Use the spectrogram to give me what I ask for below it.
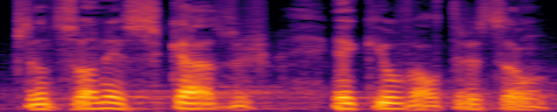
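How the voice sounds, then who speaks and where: A man's voice: a little high, level tone, normal speed, creaky, warm tone, husky, big-room sound. An older man with a European Portuguese accent, a professor explaining spelling rules in a TV interview, lecturing and insistent. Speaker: linguistics professor, guest. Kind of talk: TV studio interview.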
